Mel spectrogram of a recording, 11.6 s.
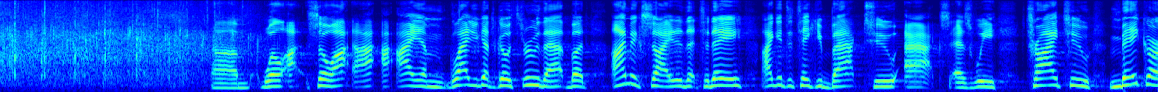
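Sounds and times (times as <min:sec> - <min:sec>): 
audience applause: 0:00.0 - 0:02.7
speech: 0:02.1 - 0:11.5.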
